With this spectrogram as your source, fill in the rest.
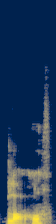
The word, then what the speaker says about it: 老: Again, made up of two syllables or two characters, the first of which is 老. 老. 老 lao on its own has its own meaning, which is old.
